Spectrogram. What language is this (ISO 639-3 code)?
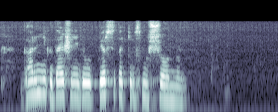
rus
